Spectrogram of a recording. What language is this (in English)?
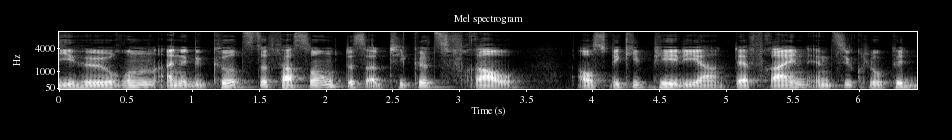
German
